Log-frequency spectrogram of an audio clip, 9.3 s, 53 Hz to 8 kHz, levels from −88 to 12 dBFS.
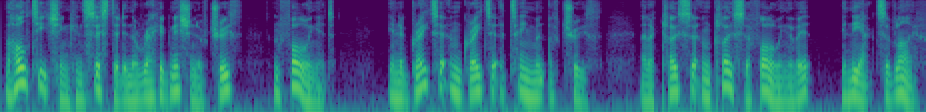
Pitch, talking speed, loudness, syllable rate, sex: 110 Hz, 215 wpm, -19 LUFS, 6.6 syllables/s, male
